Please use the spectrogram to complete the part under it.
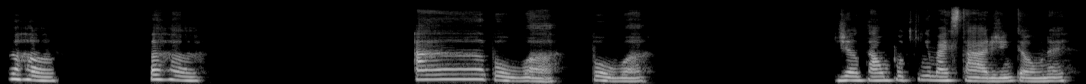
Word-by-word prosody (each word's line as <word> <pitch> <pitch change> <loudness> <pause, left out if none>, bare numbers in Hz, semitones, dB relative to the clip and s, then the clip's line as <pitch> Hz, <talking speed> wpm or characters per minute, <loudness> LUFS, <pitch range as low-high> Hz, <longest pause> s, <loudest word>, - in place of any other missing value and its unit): Aham. 195 -7 +3 1.0
Aham. 195 -6 +1 2.1
Ah, 235 +1 +2
boa, 155 -6 -1 0.3
boa. 155 -4 -2 1.8
Jantar 180 0 +2
um 185 - +1
pouquinho 195 +1 -5
mais 180 0 +3
tarde 155 -4 +1
então, 155 -3 0
né. 160 +3 -2
180 Hz, 65 wpm, -23 LUFS, 160-200 Hz, 2.1 s, Aham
